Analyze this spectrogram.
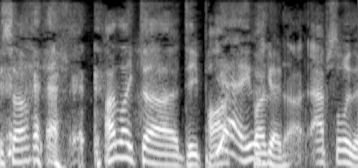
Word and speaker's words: Deepak: Tupac, how do you say his name? Oh, Deepak. Deepak. I kept thinking that, too. It's like, Tupac. Yeah, I think I was saying Deepak. Tupac and me. Deepak, right? Deepak, yeah.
